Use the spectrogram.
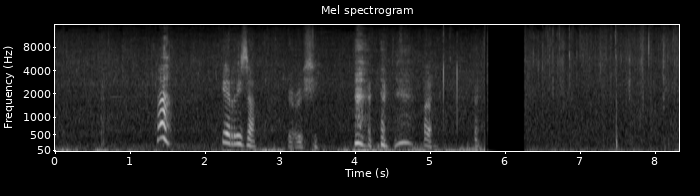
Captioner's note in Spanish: risas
